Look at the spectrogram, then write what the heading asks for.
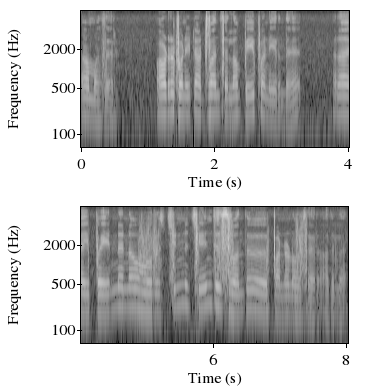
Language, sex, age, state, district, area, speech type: Tamil, female, 18-30, Tamil Nadu, Pudukkottai, rural, spontaneous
